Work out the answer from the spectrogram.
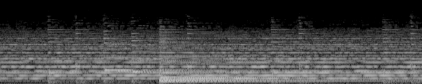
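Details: Soft, sustained instrumental music with held harmonic tones and a swell midway; no animal sound.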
